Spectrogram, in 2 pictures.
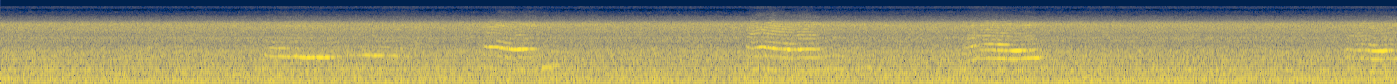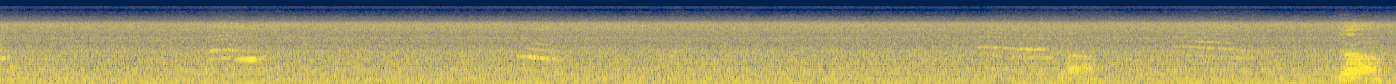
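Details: Cat meowing repeatedly, short rising-and-falling harmonic meows about every two seconds, some louder and drawn out near the end, over a constant low hum of background noise.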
